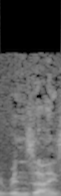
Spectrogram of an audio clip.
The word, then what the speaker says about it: Rinzai: For those of you familiar with Japanese Zen, if you heard the word Rinzai Zen, that's Rinzai is Lin Chi. That's again the pronunciation in Japanese.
